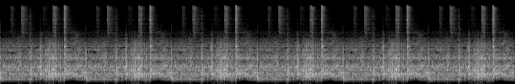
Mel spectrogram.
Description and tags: Space Tunnel 7
beat, dance, electronica, loop, processed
